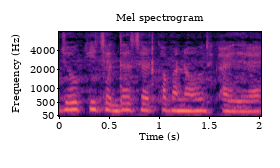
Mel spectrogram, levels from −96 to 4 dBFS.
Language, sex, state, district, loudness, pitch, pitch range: Hindi, female, Bihar, Araria, -31 LUFS, 220 Hz, 195-235 Hz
